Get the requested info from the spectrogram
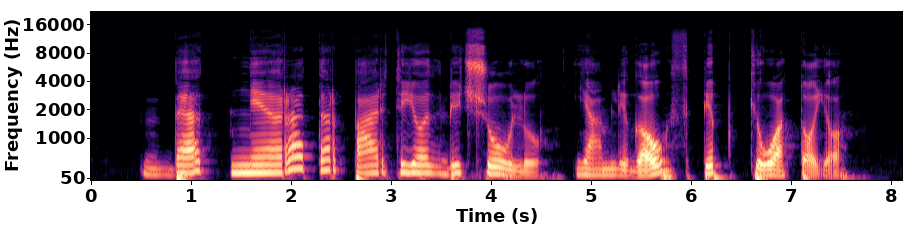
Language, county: Lithuanian, Šiauliai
